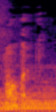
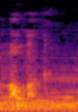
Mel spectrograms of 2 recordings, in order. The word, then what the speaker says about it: Moloch: The MLK is vocalized as Molech, or Moloch, in the Masoretic texts, which is an authoritative text in Rabbinic Judaism. It's from this pronunciation that we get the contemporary name Moloch.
